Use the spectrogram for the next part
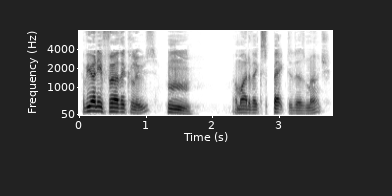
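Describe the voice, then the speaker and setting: A man playing a measured, fatherly but stern middle-aged medieval lord in a video game, speaking formally and with authority. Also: fairly low pitch, lively intonation, darkish tone, dry recording, clean studio sound. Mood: stern, urging. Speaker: lord giving orders and counsel. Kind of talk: dramatic video game dialogue.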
